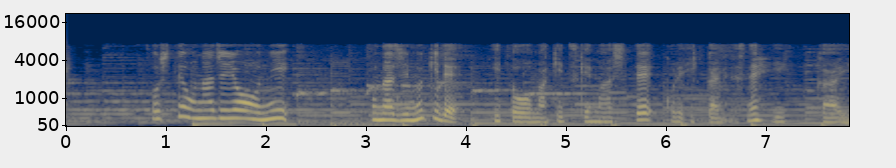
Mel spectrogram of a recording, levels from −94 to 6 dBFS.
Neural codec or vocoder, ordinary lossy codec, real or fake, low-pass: none; Opus, 32 kbps; real; 7.2 kHz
